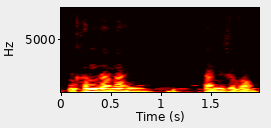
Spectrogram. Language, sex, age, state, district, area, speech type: Bodo, male, 60+, Assam, Udalguri, rural, spontaneous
